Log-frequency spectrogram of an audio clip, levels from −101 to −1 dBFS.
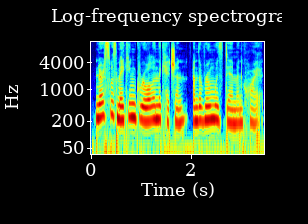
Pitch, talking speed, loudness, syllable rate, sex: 215 Hz, 245 wpm, -15 LUFS, 5.3 syllables/s, female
